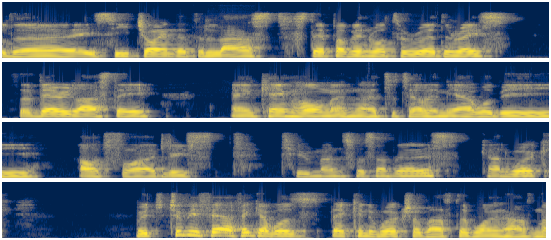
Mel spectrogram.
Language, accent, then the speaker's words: English; Schladming, Styria, Austria; I grew up in Schladming and the roots and everything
